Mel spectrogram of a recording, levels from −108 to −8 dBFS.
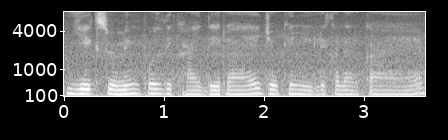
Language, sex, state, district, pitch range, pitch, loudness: Hindi, female, Chhattisgarh, Korba, 145-165 Hz, 150 Hz, -15 LUFS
